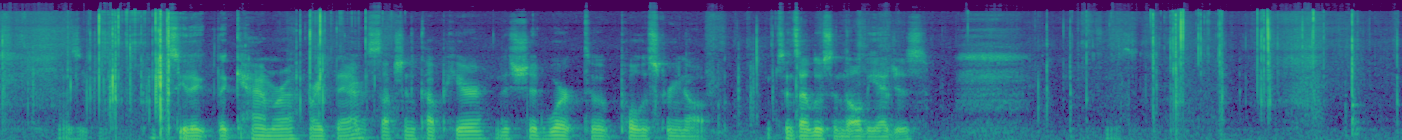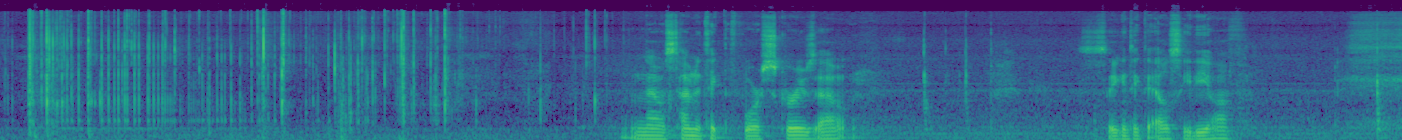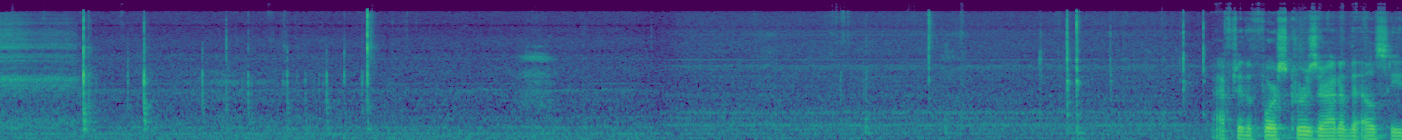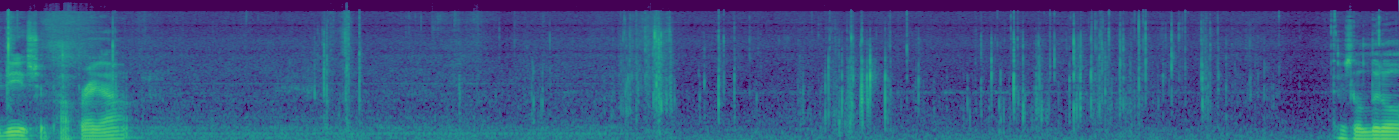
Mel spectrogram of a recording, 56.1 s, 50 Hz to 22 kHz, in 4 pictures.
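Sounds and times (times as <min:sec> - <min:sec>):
soft scraping hiss: 0:00.0 - 0:01.0, 0:06.2 - 0:11.5, 0:39.1 - 0:43.7
plastic and tape crinkling: 0:00.0 - 0:04.3, 0:07.0 - 0:09.3, 0:10.2 - 0:21.2, 0:45.1 - 0:45.8, 0:46.6 - 0:55.9.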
